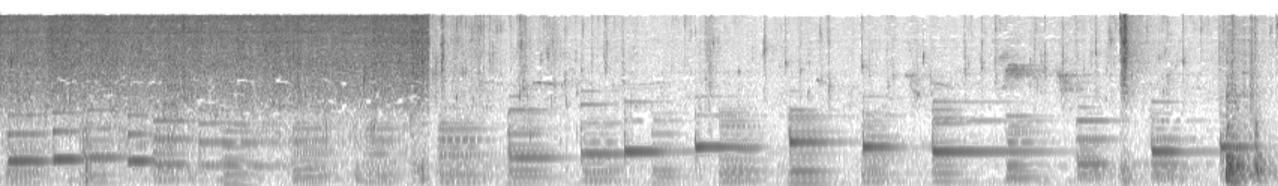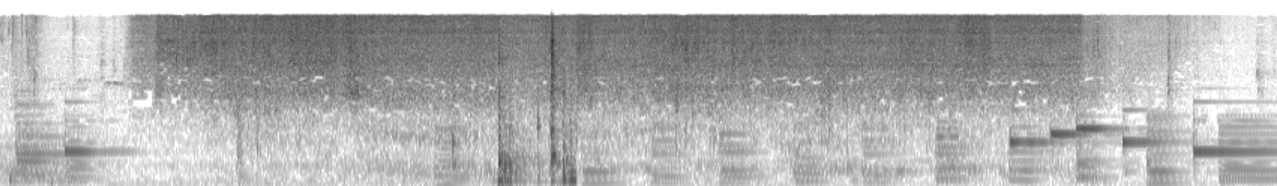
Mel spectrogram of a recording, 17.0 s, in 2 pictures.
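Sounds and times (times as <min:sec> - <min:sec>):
meat sizzling in hot oil: 0:00.0 - 0:03.0, 0:09.3 - 0:16.3
background music: 0:00.0 - 0:09.4, 0:12.4 - 0:17.0.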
